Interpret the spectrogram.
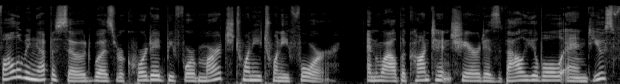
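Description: No technical faults can be heard anywhere here.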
